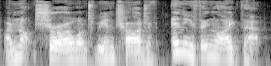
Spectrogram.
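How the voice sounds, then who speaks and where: A man's voice: fairly high pitch, sing-song, fast talker, a little mellow, voice pushed up. A man voicing an earnest, frustrated young son. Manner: earnest, tired, pleading. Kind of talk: audiobook character voice.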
